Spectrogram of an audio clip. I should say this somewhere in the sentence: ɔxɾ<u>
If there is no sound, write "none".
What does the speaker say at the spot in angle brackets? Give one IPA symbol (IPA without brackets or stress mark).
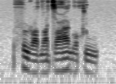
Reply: u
